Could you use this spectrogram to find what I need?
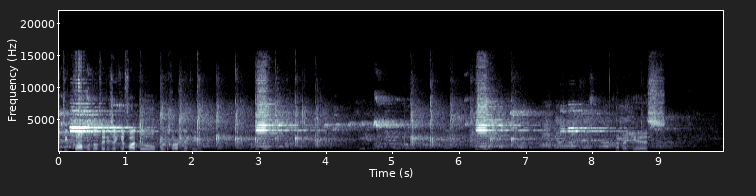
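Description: Men shout loudly to each other across the court.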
